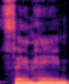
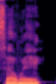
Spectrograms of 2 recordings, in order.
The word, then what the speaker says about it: Samhain: So, when the Romans conquered the British Isles, the tradition of Samhain, it's spelled Samhain, but it's pronounced Samhain, or Samhain, I'm sorry.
